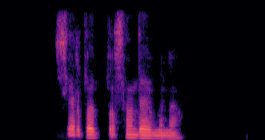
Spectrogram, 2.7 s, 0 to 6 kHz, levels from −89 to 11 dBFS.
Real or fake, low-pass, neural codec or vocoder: fake; 5.4 kHz; codec, 44.1 kHz, 7.8 kbps, Pupu-Codec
